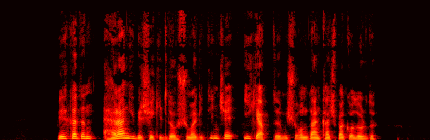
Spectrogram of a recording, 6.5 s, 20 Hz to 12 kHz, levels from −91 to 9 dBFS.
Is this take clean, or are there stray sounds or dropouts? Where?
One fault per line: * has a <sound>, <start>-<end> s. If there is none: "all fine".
all fine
